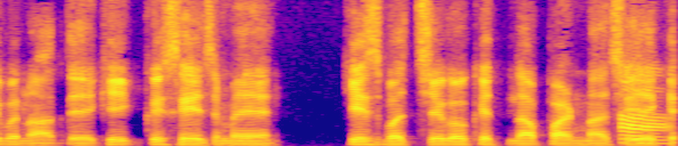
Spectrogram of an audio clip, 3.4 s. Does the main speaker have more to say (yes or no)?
yes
